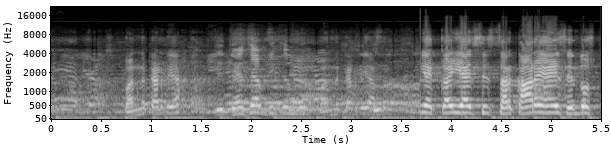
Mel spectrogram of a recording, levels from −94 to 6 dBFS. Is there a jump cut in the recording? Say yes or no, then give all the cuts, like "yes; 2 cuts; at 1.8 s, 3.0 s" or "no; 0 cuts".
yes; 1 cut; at 3.7 s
